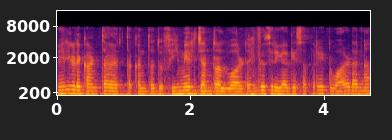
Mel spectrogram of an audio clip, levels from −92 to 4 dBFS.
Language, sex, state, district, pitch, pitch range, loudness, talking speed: Kannada, male, Karnataka, Shimoga, 140 Hz, 135-145 Hz, -17 LUFS, 140 wpm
